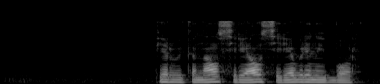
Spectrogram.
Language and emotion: Russian, neutral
